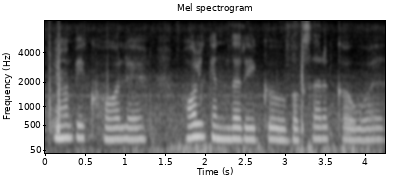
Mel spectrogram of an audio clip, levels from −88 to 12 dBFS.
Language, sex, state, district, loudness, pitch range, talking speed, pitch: Hindi, female, Haryana, Jhajjar, -19 LUFS, 220-235 Hz, 185 wpm, 225 Hz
